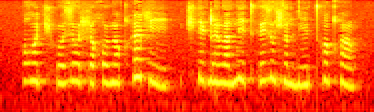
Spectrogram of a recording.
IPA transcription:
ʁ ɔ̃ t͡ʃʰ ʊ z ʊ ɬ ʊ χ u ð ũ qʰ ĩ ɬ i | t͡ʃʰ i ɖ ɛ̃ β a n̪ i t̪ʰ ɪ z u ɕ ɔ̃ n d ĩ t̪ʰ ɔ̃ qʰ ũ

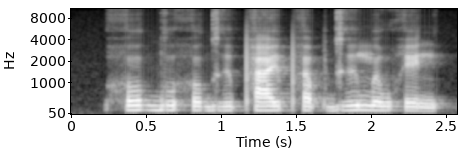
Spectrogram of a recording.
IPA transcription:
h o ɡ͡b u h o ɡʱ ɨ pʰ a ɪ̯ pʰ ɐ p ɡʱ ɨ m ɵ w h e n

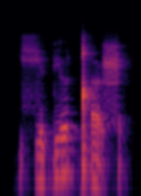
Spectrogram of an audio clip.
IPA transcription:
ç ɪ pʲ ʊ ǃʼ ʌ ʂ

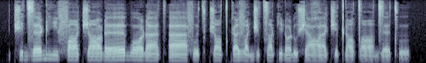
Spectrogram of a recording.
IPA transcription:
t͡ʃ ɨ d͡z ɜ ɖʱ i f ɑ t͡ʃ ɑː ɽ ɜː b ɔː ɽ aː t͡sʼ aː f ʊː t͡s t͡ʃ ɔː tˤ k ɨ v ɑ d͡ʒ ɨ t͡s ɑ k i ɽ ɔ ɽ u ʃ a ʕ a t͡ʃ ɜ t ɽ ɜ tˤ ɑː d͡z ɜ tʼ ʊ

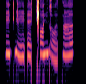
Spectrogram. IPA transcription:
ẽ˦˥ tʲ ɖ ẽː˨˦ ʔ ɛ˨˦ ǁ ɒ˦˥ nʲ ɡ ɔ˨˩˦ ɐ̯ t̪ ã˦˥ ɐ̯

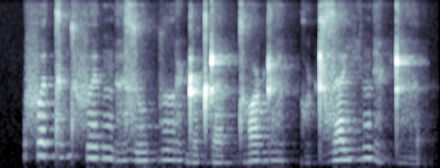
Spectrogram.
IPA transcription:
f ə˦ d ə̤˦ d f ɘ˦ d n ə̤˨˦ z u˨˦ b lː ə̤˦˨ ɖ o˨ d ʈ ɜ˨ b dʱ ɔ˦ ɖʱ ə̤˦˨ kː o̤˨ ʈ z ɜ˦ j i̤˦ n e̤˨ ʈ ə̤˨

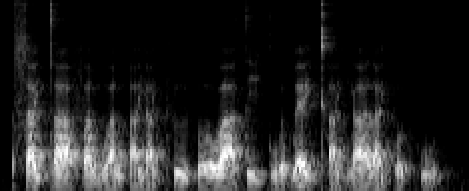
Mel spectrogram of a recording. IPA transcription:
s a˥˨ j t̪ aː˥˨ f a˥˨ w ʋ a˧˩ w ʔ a˩˧ j a˧˩ j pʰ ɯː˥˨ ʔ ɤː˧˥ ʋ aː˥˨ t̪ iː˧ k u˩˧ ə̯ b ɛː˥˨ j kʰ a˧˩ j ŋ aː˧˥ l a˧ j p ɤː˧˩ k̚ ʔ u˧˩ t̚

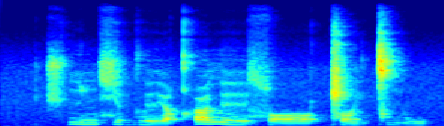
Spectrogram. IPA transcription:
t͡ʃʰ i ɲ ɕ e ɡ l e j qʰ y l e ɬ ɔː ǁ ʌ j ǀ i w

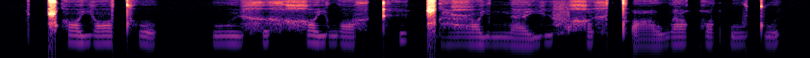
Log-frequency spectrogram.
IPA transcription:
ǁʰ ɒ j ɒ tʰ ʊ | u y̯ x ə x χ ʌ j w ɒ x kʰ i ɡ͡ǁ æ ʕ ɒ j n æ j i f χ ɪ x tʼ ɑ w æ qʷ ɜ k͡p u tʷ ɪ

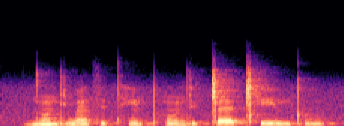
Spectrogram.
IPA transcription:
d õ d y w æ̃ s ø tʰ ẽ pʰ õ d ø ǀ æ ǀʰ eː m kʼ u

